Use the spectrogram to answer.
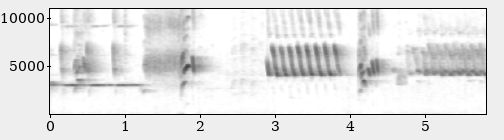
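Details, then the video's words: Belgian canary song with a held whistle, short buzzy bursts, a quiet pause, then a rapid pulsing trill and bright chattering notes. "som do canario belga"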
